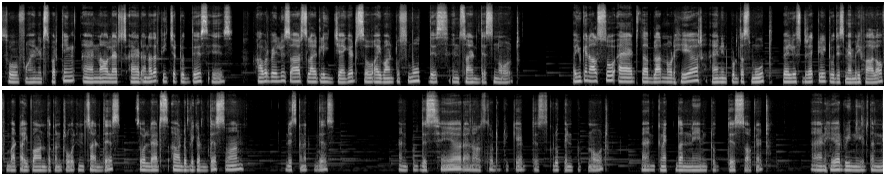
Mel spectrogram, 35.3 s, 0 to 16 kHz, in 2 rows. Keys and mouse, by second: 0.7 space, 1.9-10.4 drag, 2.0 Tab, 10.4-12.7 middle drag, 12.7-16.8 drag, 15.0 Tab, 16.8 middle click, 17.0-33.8 drag, 18.5 Tab, 21.6 ctrl+shift+d, 24.9-27.0 middle drag, 24.9-27.0 right drag, 27.5 shift+d, 29.2-33.2 middle drag, 29.2-33.2 right drag, 30.0 ctrl+h, 33.4 ctrl+h, 33.8-35.2 middle drag.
